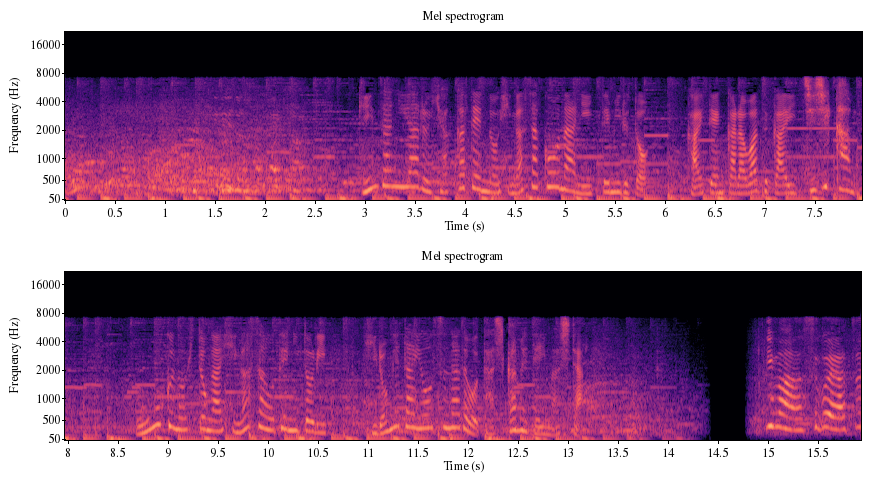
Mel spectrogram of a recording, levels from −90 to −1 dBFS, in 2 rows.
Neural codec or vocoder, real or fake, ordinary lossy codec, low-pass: none; real; none; 7.2 kHz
